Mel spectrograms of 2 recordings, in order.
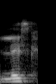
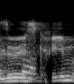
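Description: First: The article is elided and joined to the noun. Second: The article le is said in full before the vowel. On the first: The speaker calls it right. "on dit l'escrime" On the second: The speaker calls it wrong. "On ne dit pas le escrime"

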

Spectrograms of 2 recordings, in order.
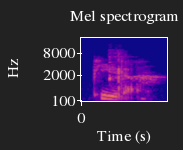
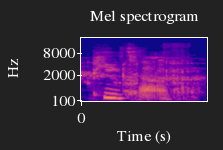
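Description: First: The name is said in an American accent. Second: The name is said in a non-American accent. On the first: The speaker calls it right. "That's also American" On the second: The speaker calls it wrong. "It's not Peter"

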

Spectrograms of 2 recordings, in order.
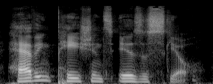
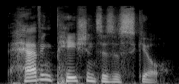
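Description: First: It is said slowly and deliberately. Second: It is said at normal speed.

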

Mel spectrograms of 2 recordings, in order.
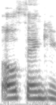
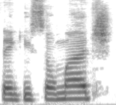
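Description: First: The thanks sounds quick and offhand. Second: The thanks sounds deliberate and sincere.

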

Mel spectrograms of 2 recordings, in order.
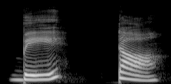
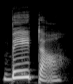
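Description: First: The word is said slowly, one syllable at a time. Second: The word is said smoothly at normal speed. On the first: "syllable by syllable" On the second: "again at natural native speed"

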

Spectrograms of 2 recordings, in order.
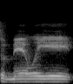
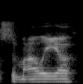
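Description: First: It is said like the word sommelier. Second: It is said like the country Somalia. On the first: It names a wine expert. The speaker calls it right. "it's pronounced Somalia" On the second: It names the country. The speaker calls it wrong. "not Somalia, because Somalia is a pirate in the middle of the ocean"

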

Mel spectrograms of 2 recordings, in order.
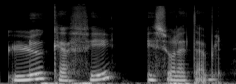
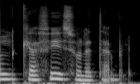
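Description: First: The e of 'le' is fully pronounced. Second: The e of 'le' is dropped. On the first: This is the careful standard form. "Normalement, je devrais dire" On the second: This is casual, fast everyday speech. "quand on parle, on a tendance à aller plus vite"

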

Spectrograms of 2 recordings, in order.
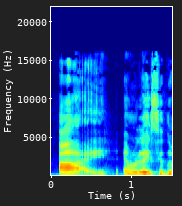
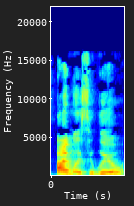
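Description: First: It is said in a Dracula-like voice. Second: It is said in her own normal voice.

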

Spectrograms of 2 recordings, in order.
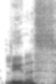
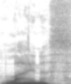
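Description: First: The name is pronounced the Austrian way. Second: The name is pronounced the English way. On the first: "for here is Austrian" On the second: "in England English or American English"

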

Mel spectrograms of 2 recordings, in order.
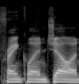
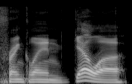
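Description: First: The G in the surname is soft, like gel. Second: The G in the surname is hard. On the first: The speaker calls it right. "that is how you say it" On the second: The speaker calls it wrong. "not Frank Langella"

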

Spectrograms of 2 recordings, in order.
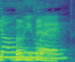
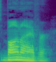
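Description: First: The name is said with a French accent. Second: The name is said with an American accent. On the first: "If I was French, it would be Bon Iver" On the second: "since I have an American accent, it's Bon Iver"

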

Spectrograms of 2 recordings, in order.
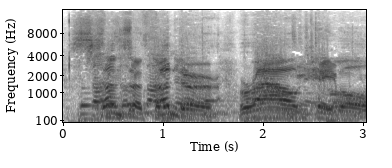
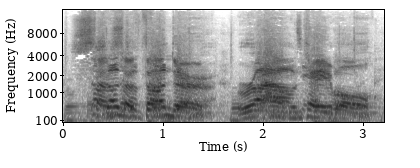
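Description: First: The voice is bright and smiling. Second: The voice is deep and firm. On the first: The speaker calls it wrong. "You're way too happy, man" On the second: The speaker calls it right. "That's what I'm talking about"

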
